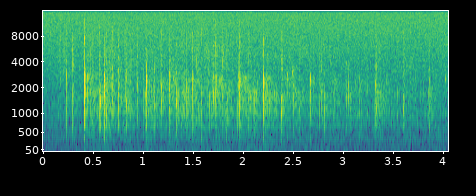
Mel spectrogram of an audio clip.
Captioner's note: audience applauds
